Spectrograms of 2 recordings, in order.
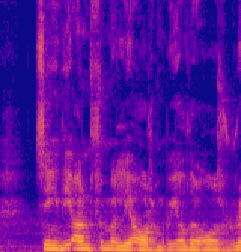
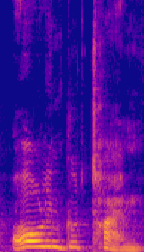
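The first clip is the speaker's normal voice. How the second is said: jovial; 8 semitones higher, 5 dB louder, slower than usual. A narrator's reading. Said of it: "the prince said jovially".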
